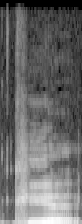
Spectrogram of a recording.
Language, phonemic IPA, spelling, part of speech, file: German, /ˈkyːə/, Kühe, noun, De-Kühe.ogg
- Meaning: 1. nominative plural of Kuh 2. accusative plural of Kuh 3. genitive plural of Kuh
